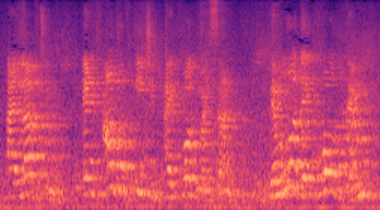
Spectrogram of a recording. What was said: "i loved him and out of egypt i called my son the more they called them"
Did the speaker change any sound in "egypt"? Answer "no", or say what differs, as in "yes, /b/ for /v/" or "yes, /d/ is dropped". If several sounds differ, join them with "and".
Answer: yes, /tʃ/ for /dʒ/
